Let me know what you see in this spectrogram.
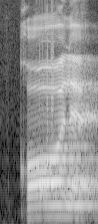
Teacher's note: ഖാഫിനും അലിഫിനും തഫ്ഖീം സ്വരഭാരത്തോടെ ഉച്ചരിക്കുക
